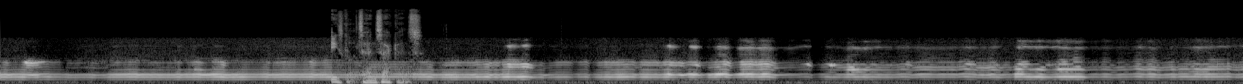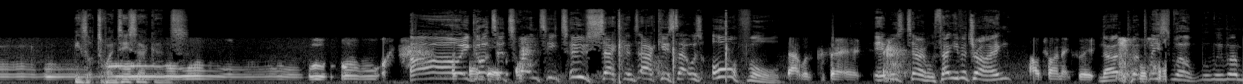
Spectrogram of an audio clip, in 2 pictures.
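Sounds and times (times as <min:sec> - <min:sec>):
man humming a sustained vocal drone: 0:00.0 - 0:16.4
speech: 0:03.3 - 0:04.6, 0:13.2 - 0:14.4, 0:17.1 - 0:24.8.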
